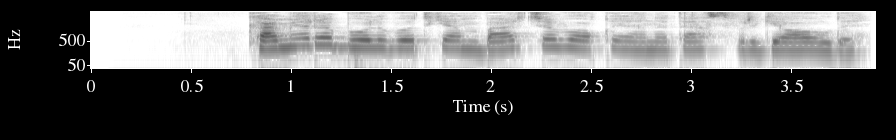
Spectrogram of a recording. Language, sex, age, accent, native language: Uzbek, female, under 19, Andijon, Uzbek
